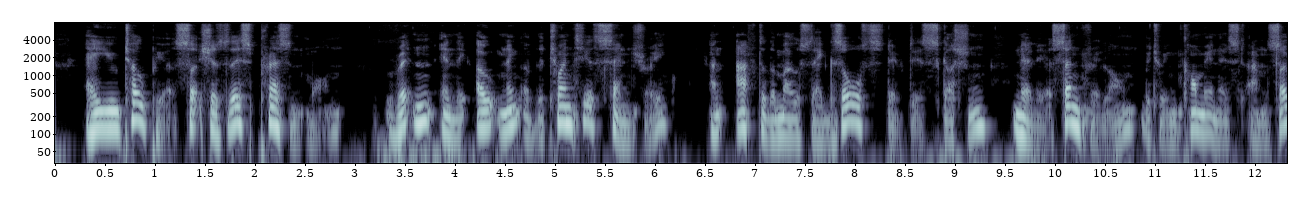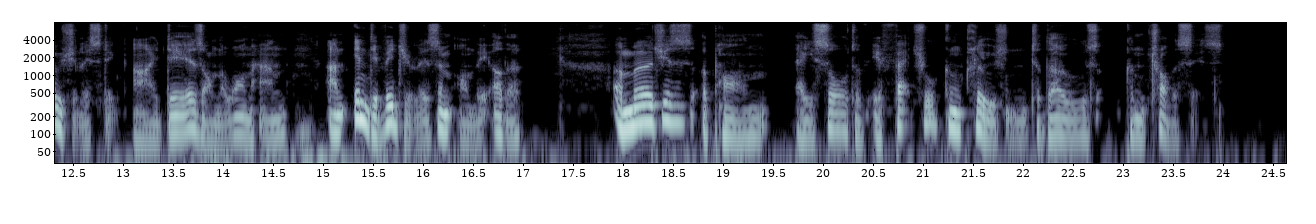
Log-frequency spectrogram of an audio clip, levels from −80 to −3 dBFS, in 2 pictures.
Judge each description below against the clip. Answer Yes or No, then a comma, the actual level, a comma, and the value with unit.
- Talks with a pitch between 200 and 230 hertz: No, low, 105 Hz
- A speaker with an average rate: No, slow, 120 wpm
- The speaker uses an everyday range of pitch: No, wide, 7.9 semitones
